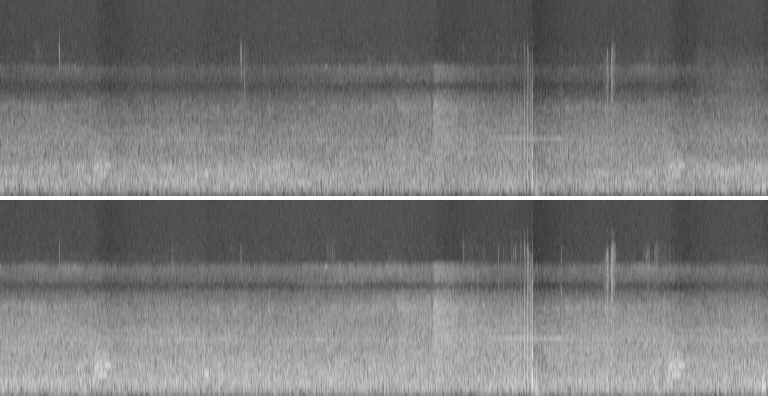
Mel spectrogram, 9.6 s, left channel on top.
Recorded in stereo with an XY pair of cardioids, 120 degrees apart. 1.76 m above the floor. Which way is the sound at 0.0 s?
45° right.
